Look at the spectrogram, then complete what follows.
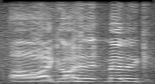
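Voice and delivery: loud, high cry for a medic; man down shout. Real, not acted. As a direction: yell for help as you're hit. Tank hit, calling for medic.

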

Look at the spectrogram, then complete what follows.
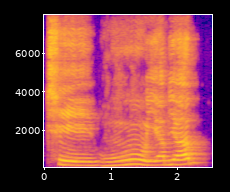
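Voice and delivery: low greedy yum yum; low greedy orc. Acted. Orc eyeing a tasty monster, low greedy yum. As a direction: growl it like a hungry orc.

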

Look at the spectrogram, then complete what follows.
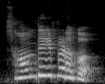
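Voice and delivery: a high, puzzled question; surprised echo. Retold or imitated. Child puzzled by father's word, surprised high echo. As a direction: toss the odd word back, baffled.

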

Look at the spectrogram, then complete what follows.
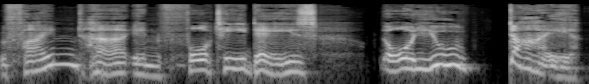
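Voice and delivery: slow, high, loud threat; threatening sultan. A narrator's reading. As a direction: give a stern ultimatum, weighing every word. Sultan threatens Aladdin with death.

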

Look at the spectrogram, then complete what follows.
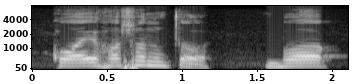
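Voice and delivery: বক with the ক pressed and held longer; held consonant. Shown as a demonstration. Teacher contrasting বক with the held ক for pupils. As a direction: press and hold the ক in বক. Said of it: "একটু চাপ দিয়ে ধরে রেখেছি".

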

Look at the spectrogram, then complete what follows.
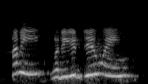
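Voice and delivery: high, singsong motherly question; mother calling. A narrator's reading. Mother checking on son through door, calling. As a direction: call through a door, pitched well up.

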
